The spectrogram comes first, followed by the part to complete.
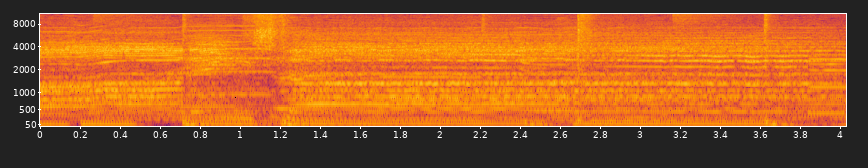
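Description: A choir singing a gospel worship song with a live band of keyboards, guitars and bass, with a few cymbal strokes.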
